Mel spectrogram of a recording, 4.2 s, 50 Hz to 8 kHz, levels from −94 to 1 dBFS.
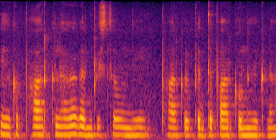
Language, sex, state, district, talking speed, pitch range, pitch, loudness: Telugu, female, Telangana, Nalgonda, 175 wpm, 155-170 Hz, 160 Hz, -19 LUFS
